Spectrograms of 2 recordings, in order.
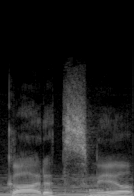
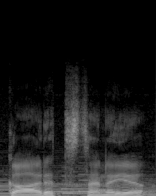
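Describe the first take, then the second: First: One extra vowel splits the consonant cluster. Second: Two extra vowels split the consonant cluster. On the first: "आदि न कहकर" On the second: "न कहकर"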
